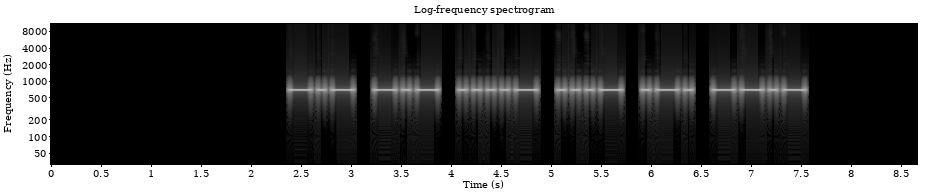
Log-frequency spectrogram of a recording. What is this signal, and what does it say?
Morse code, heard as a keyed tone, about 17 wpm, 700 Hz. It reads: KK4VRQ
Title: USA Call Signs - 6 Characters - Repeated 3x - 17wpm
